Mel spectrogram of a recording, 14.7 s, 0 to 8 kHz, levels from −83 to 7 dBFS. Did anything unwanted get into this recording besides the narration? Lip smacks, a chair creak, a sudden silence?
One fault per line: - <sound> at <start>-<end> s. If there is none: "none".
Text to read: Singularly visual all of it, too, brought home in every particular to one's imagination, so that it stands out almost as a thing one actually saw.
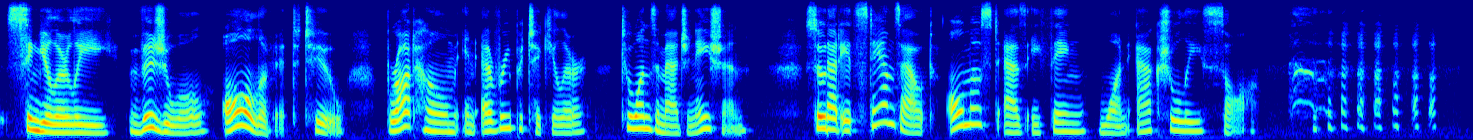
- laugh at 12.9-14.4 s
